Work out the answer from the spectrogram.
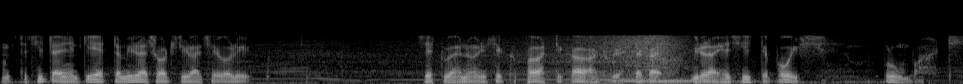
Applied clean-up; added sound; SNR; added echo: none; Motorcycle; 11 dB; none.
